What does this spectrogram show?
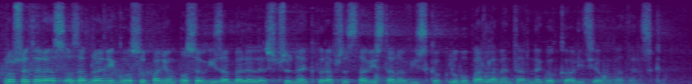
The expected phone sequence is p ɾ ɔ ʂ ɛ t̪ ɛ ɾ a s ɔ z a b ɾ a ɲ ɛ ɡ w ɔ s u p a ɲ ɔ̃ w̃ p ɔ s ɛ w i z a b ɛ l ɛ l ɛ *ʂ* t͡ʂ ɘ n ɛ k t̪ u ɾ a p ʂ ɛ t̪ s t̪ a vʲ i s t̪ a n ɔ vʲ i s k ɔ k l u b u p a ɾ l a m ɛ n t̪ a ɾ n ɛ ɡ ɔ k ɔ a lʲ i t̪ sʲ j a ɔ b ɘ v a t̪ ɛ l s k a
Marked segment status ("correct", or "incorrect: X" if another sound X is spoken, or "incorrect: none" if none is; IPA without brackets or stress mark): correct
